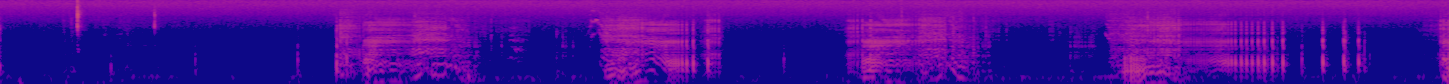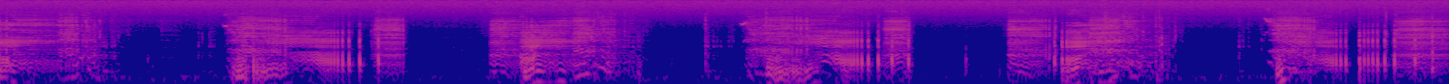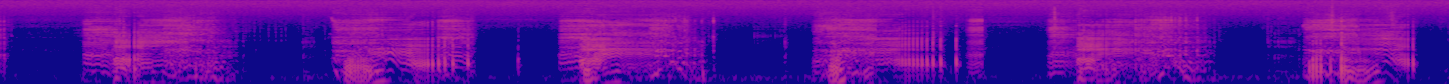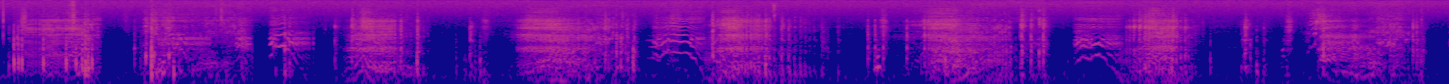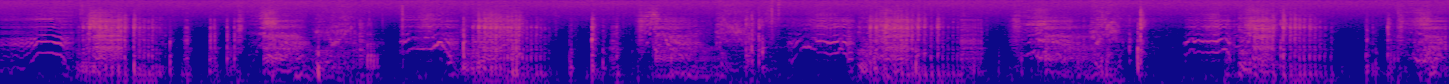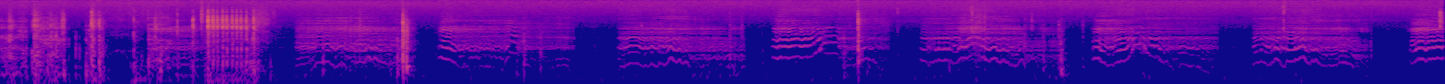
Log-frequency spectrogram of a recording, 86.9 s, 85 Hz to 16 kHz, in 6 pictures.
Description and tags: squeaky floor & steps h4n & rode mic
